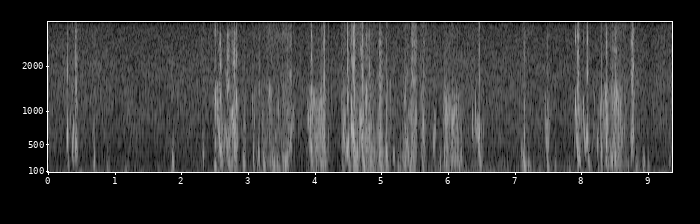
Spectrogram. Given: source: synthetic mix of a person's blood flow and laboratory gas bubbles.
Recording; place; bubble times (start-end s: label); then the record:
Doppler ultrasound of blood flow; subclavian vein
0.27-0.46 s: bubbles
0.67-0.73 s: bubbles
2.30-2.37 s: bubbles
2.48-2.87 s: bubbles
2.91-2.99 s: bubbles
3.05-3.71 s: bubbles
3.87-4.21 s: bubbles
4.39-5.23 s: bubbles
5.29-5.54 s: bubbles
5.57-5.68 s: bubbles
5.76-5.83 s: bubbles
5.91-6.24 s: bubbles
6.28-6.54 s: bubbles
7.07-7.27 s: bubbles
7.44-7.56 s: bubbles
7.86-8.81 s: bubbles
From the record:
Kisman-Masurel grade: 332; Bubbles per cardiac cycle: rolling drumbeat, 9 or more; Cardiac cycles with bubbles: 50 to 99%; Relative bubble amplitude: moderate (0.250 to 0.450); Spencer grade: 3 (all of the cardiac periods contain showers or single bubble signals, but not dominating or overriding the cardiac motion signals); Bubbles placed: anywhere in the cardiac cycle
